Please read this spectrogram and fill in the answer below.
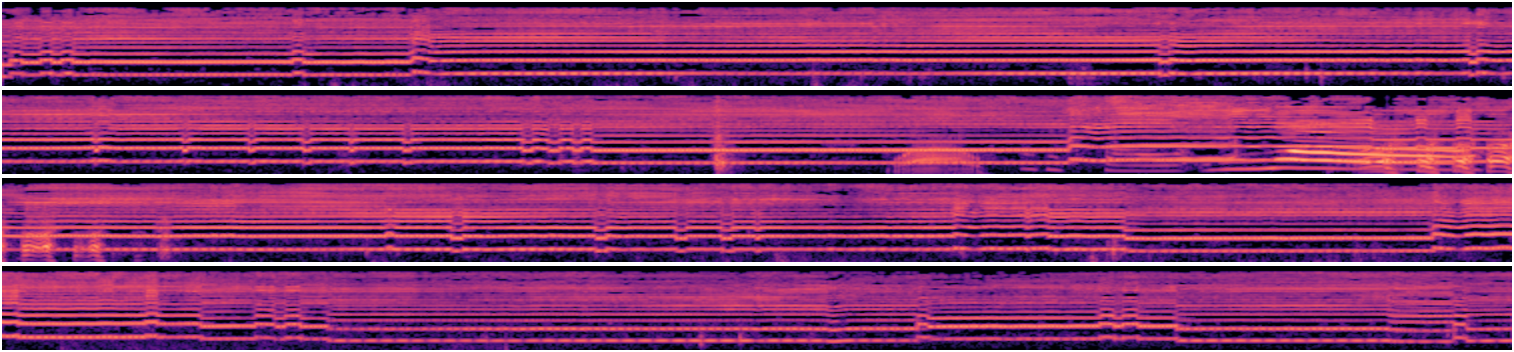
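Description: A small hand-held Qiang wind instrument played with circular breathing: one unbroken melody with no pause for breath, holding long steady notes and stepping between a few pitches. Around the middle there is a brief louder flourish with sliding pitches.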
